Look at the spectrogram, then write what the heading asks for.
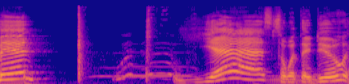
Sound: cheering in background

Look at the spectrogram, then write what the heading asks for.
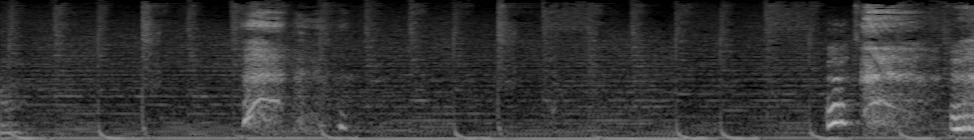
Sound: laughs

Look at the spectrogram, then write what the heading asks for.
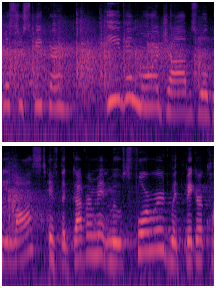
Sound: applause

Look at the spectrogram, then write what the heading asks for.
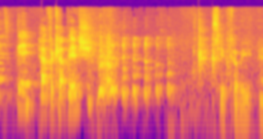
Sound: laughing

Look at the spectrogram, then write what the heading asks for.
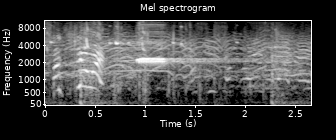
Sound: all yelling

